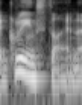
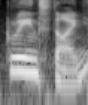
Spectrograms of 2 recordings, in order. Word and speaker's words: Greenstein: Yeah, Greenstein, that's right. Hang on. He said, rhymes with free wine. So, Greenstein.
